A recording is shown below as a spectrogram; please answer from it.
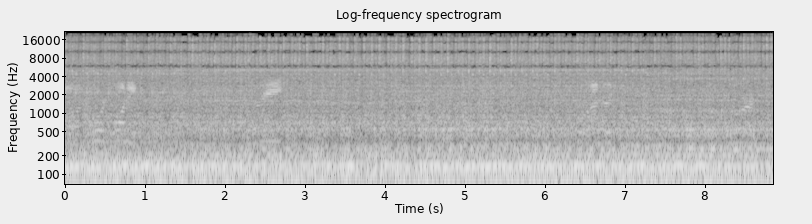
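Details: Chevy Nova, cold winter morning start: loud, low idle with an uneven loping beat and a recurring stumble, one cylinder dead; injectors cleaned, computer sent out, new Holley harness, plugs, wires and coil replaced, head and valves checked; cause unknown.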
